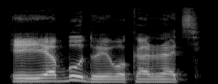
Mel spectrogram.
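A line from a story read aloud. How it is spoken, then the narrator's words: Barking roar. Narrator (Russian): рявкнул Люцифер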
